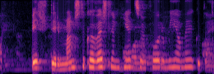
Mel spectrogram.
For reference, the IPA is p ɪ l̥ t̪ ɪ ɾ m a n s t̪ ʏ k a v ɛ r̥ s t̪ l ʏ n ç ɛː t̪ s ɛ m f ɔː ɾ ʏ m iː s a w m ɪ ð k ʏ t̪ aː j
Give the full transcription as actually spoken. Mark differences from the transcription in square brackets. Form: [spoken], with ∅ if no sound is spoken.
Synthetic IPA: p ɪ l̥ t̪ ɪ ɾ m a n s t̪ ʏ k a v ɛ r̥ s t̪ l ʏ n ç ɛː t̪ s ɛ m f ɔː ɾ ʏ m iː [∅] a w m ɪ ð k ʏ t̪ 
